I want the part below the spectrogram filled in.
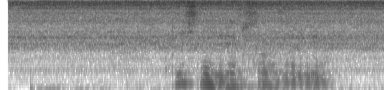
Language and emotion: Russian, sad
